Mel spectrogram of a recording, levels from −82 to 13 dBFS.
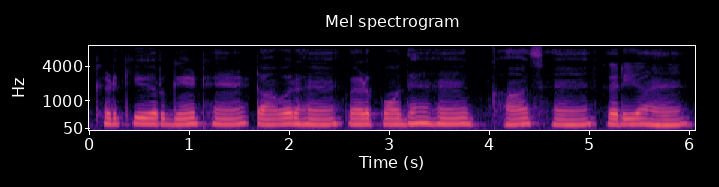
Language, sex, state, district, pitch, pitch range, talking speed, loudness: Chhattisgarhi, male, Chhattisgarh, Balrampur, 155 Hz, 150-160 Hz, 130 wpm, -27 LUFS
